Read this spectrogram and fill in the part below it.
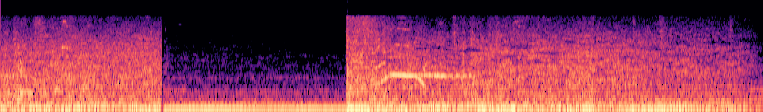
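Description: A car blows up from a bomb of cash hidden in its trunk, a film effect heard as a deep, loud rumbling burst that cuts out, then returns as a broad roar, with a voice narrating over it.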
